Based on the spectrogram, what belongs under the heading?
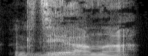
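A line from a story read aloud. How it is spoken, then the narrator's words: Strained, forced out. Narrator (Russian): Тот тоже с трудом выдавил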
